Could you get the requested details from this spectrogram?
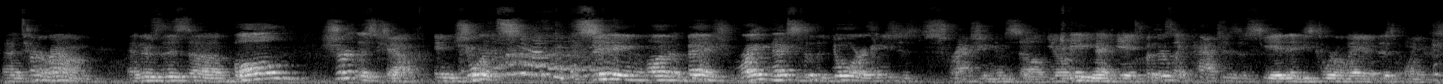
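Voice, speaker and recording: A young man telling an animated, self-mocking stand-up story with plenty of swearing, hosting the show. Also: a little high, a little slow. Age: young adult. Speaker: comedian and show host. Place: performance hall with a live audience. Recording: echoey room from far off, crowd.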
